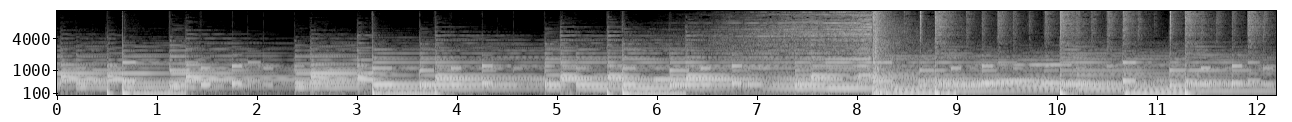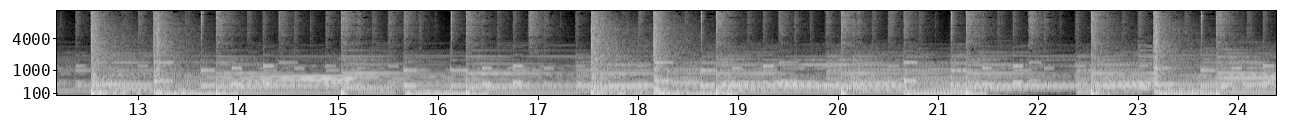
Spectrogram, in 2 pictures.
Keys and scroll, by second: 5.2 ctrl+c, 5.4 ctrl+v, 22.1 Delete, 23.0 ctrl+z.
